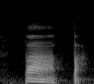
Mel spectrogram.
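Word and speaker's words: 爸爸: Father and mother, please focus on the neutral tone. Papa and mama.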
